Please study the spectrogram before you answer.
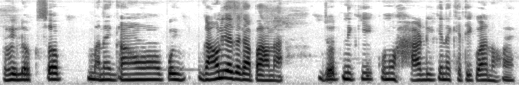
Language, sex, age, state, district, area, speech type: Assamese, female, 60+, Assam, Dibrugarh, rural, spontaneous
